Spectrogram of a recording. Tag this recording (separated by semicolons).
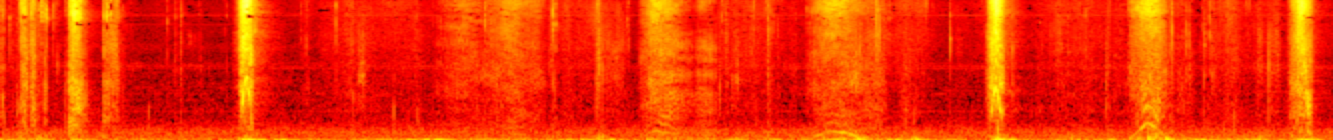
cremallera; metalico; chaqueta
